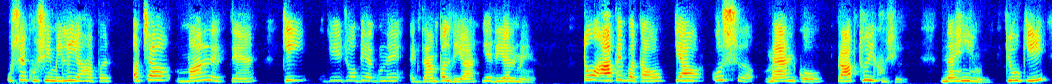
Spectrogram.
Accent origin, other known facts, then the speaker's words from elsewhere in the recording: Shimla, Himachal Pradesh, India; मैं शिमला से हूँ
